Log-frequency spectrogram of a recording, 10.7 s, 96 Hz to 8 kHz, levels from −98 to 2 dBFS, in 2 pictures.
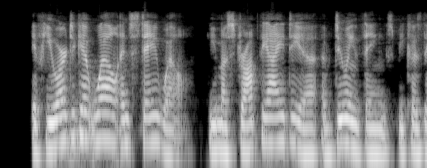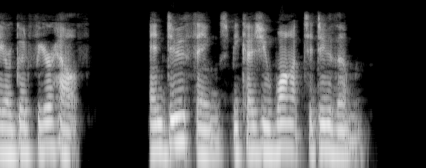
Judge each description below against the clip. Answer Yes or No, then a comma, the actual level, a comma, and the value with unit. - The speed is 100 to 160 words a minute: No, average, 185 wpm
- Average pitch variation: Yes, average, 4.0 semitones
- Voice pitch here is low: No, medium, 150 Hz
